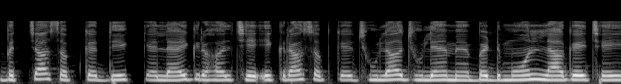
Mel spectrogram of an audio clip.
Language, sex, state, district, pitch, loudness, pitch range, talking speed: Maithili, female, Bihar, Madhepura, 205 Hz, -15 LUFS, 200-215 Hz, 165 wpm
